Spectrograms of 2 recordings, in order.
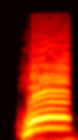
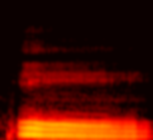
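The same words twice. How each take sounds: First: It is said loudly with high energy. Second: It is said quietly with low energy. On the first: "When it goes up, we go like" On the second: "As soon as my hand goes down, we get this like"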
